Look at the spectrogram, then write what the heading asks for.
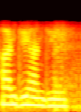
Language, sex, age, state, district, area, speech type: Punjabi, female, 18-30, Punjab, Muktsar, urban, conversation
